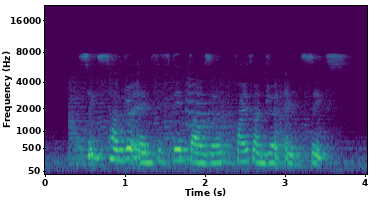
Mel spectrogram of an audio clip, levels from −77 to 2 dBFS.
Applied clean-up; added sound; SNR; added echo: none; Brass instrument; 17 dB; reverberation time 0.7 s.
